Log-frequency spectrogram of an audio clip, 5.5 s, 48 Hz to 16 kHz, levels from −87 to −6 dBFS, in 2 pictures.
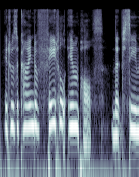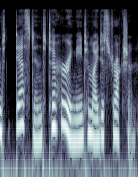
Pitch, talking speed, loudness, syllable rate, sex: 215 Hz, 175 wpm, -16 LUFS, 5.0 syllables/s, female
